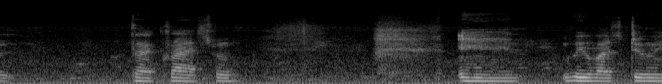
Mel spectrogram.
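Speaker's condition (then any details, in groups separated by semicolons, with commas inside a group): Mild cerebral palsy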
